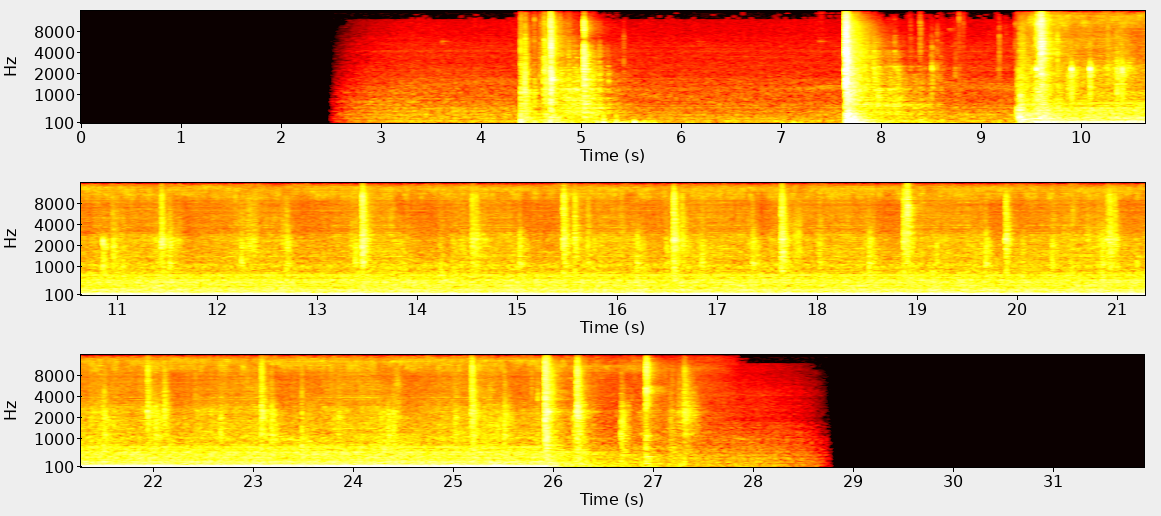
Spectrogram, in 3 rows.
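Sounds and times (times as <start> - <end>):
dryer door shutting: 9.4 - 27.6
dryer humming: 9.4 - 27.9.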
